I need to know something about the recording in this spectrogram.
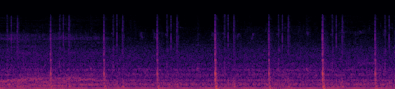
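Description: An axe chops into a tree trunk with regular thuds.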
